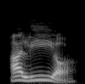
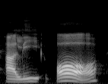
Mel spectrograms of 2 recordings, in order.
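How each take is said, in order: First: The final ó is unstressed. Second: The final ó is stressed. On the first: The speaker calls it right. "mas é" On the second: The speaker calls it wrong. "O ó não é tônico, não é"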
